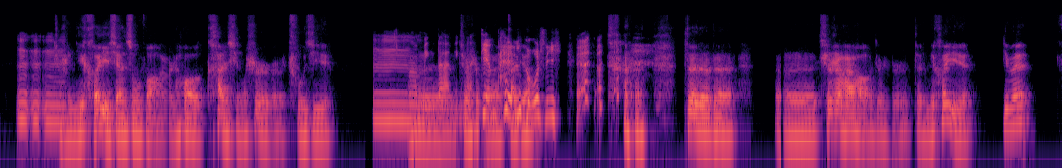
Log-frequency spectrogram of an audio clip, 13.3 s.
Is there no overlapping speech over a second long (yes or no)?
no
